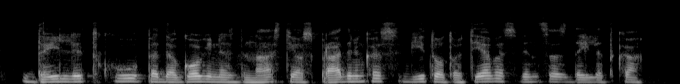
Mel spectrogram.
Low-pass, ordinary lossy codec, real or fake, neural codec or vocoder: 7.2 kHz; Opus, 24 kbps; real; none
